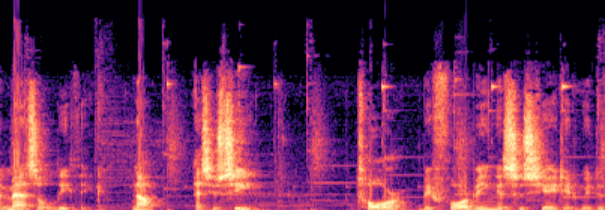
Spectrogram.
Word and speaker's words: Thor: Thor Well, it is pronounced Tur/Tor but I'll just say it "Thor" well, Thor is, of course, as you well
